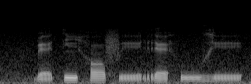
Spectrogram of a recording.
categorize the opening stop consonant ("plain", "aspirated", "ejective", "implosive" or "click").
implosive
